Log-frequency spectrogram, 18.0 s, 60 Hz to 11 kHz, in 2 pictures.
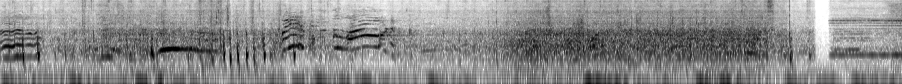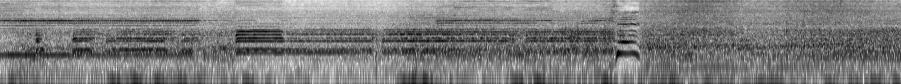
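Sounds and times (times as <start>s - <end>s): car horns honking: 7.3s - 18.0s.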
